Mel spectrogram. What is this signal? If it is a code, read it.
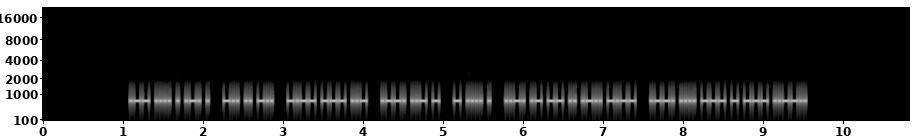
Morse code, heard as a keyed tone, about 44 wpm, 700 Hz. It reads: WHERE DID YOU PUT THE FAMILY PHOTO?
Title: Sentences from Top 1200 Words 45wpm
